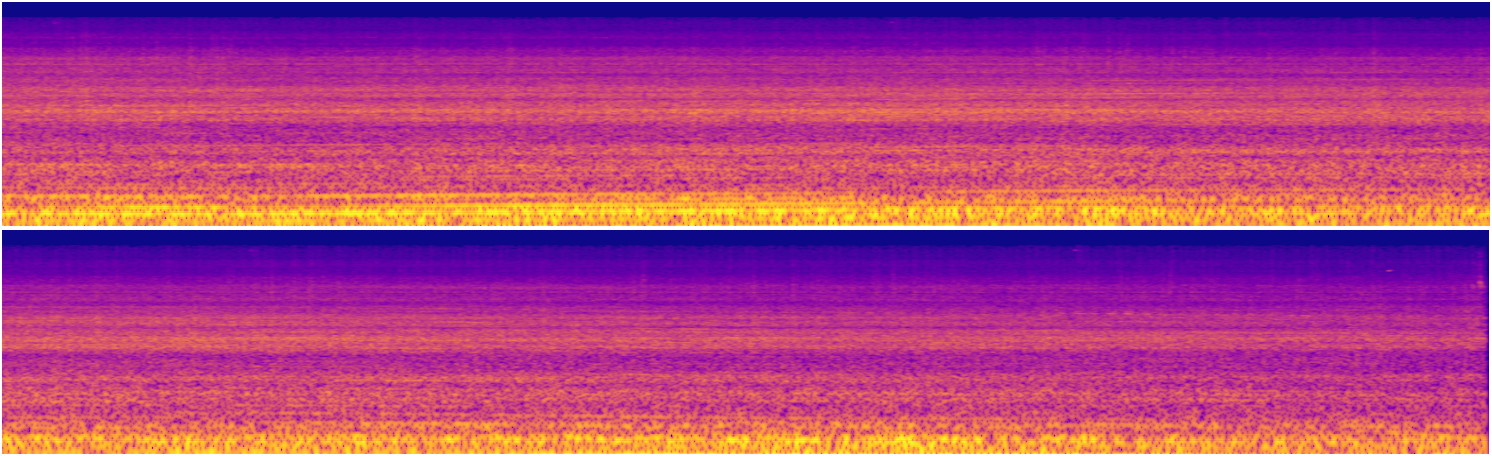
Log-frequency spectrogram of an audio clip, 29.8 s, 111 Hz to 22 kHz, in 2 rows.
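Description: Citroën Dyane 6's small air-cooled flat-twin engine running steadily while driving, heard from inside the cabin together with road noise, easing slightly in level after about ten seconds.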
